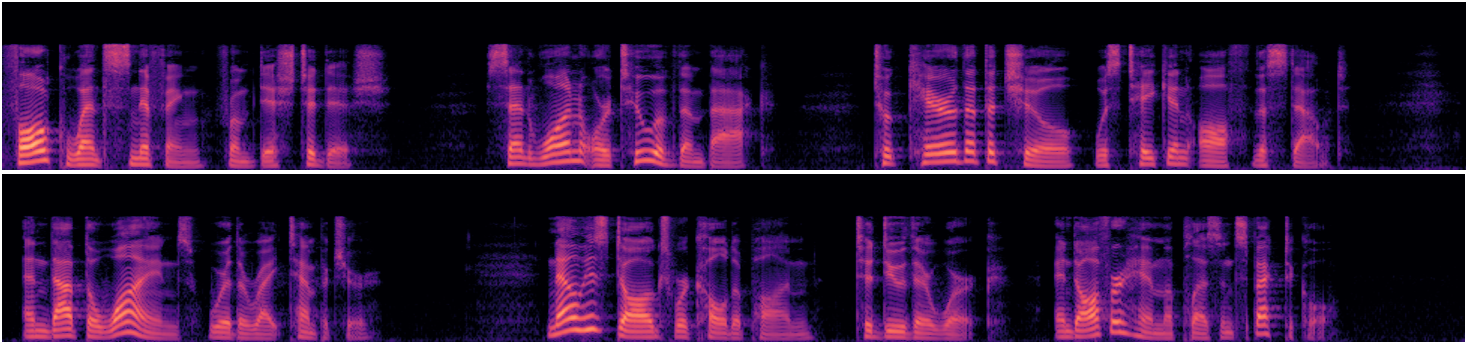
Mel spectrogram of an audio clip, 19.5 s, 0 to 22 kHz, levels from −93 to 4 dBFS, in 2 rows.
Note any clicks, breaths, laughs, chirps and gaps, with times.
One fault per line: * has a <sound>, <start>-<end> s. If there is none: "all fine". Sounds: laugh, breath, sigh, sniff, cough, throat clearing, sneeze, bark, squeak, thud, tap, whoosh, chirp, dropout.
all fine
